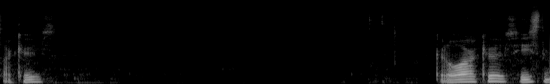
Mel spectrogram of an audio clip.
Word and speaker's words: Arceus: Arceus. True. You're right, that is how it's pronounced. It's Arceus.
